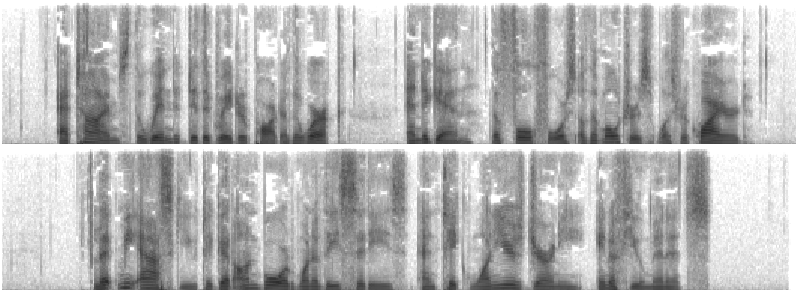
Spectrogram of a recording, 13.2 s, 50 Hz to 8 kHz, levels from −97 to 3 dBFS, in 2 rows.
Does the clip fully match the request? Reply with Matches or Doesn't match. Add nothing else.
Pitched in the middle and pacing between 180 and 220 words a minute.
Matches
